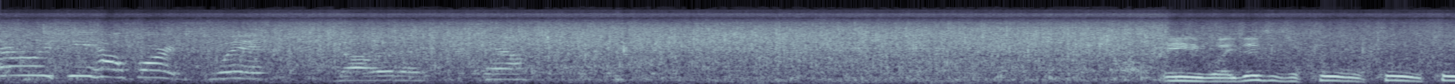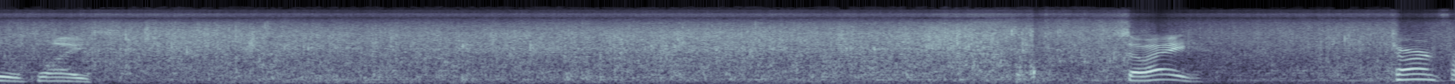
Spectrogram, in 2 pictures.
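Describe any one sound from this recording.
Water splashes steadily down a small waterfall.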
